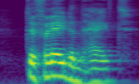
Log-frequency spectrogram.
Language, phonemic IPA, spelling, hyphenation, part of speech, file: Dutch, /təˈvreːdə(n).ɦɛi̯t/, tevredenheid, te‧vre‧den‧heid, noun, Nl-tevredenheid.ogg
- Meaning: satisfaction, contentment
